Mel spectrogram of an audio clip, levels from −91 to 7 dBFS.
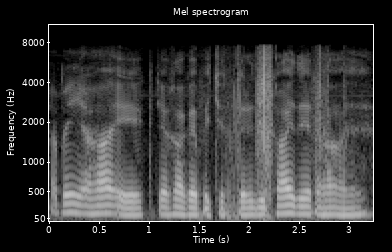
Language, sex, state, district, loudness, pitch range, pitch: Hindi, male, Jharkhand, Ranchi, -22 LUFS, 115-130 Hz, 120 Hz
